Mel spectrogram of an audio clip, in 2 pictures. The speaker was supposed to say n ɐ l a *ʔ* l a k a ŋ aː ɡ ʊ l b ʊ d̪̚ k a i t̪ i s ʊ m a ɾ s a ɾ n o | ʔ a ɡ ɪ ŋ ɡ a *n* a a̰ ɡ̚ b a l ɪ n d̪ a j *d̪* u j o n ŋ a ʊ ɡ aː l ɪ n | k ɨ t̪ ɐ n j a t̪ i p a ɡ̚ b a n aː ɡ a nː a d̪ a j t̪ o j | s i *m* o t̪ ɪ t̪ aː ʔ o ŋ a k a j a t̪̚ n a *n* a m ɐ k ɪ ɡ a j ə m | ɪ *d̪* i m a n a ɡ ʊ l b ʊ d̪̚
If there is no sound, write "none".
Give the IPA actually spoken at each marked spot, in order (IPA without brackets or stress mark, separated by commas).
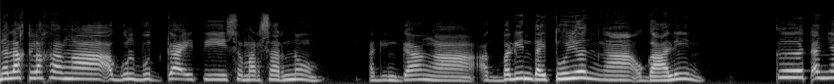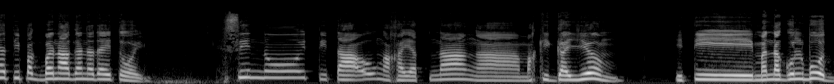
k, ŋ, t̪, n, ŋ, t̪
